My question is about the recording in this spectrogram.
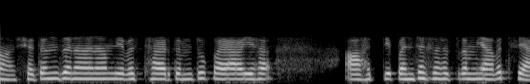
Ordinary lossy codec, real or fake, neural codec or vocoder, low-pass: none; fake; vocoder, 44.1 kHz, 80 mel bands, Vocos; 3.6 kHz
